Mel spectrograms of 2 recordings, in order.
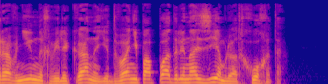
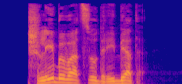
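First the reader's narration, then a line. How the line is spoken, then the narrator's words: Gentle advising. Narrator (Russian): ласково посоветовал черный конь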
